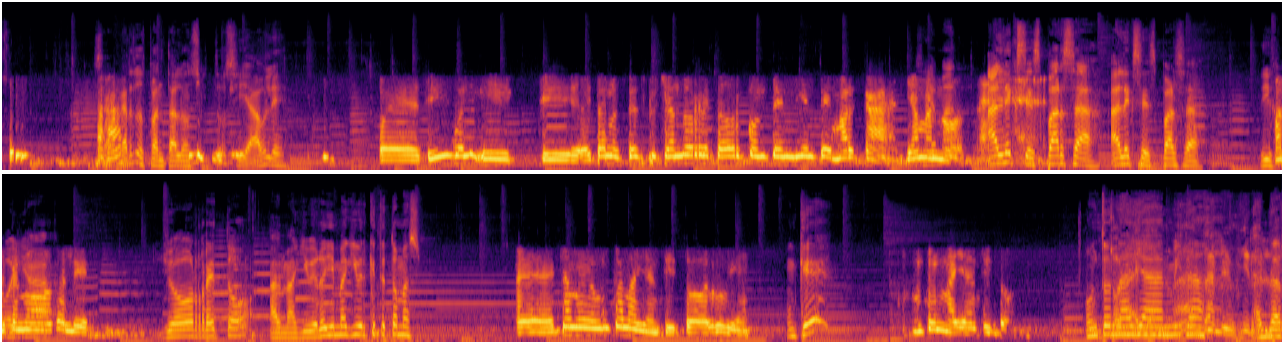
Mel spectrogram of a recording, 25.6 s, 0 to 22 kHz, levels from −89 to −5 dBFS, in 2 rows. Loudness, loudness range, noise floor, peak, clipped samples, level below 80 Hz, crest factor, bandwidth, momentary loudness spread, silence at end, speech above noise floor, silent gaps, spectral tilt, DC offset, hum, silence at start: -18 LUFS; 5 LU; -38 dBFS; -2 dBFS; under 0.1%; -44 dBFS; 16 dB; 13 kHz; 13 LU; 0 s; 21 dB; none; -6.5 dB/octave; under 0.1%; none; 0.05 s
